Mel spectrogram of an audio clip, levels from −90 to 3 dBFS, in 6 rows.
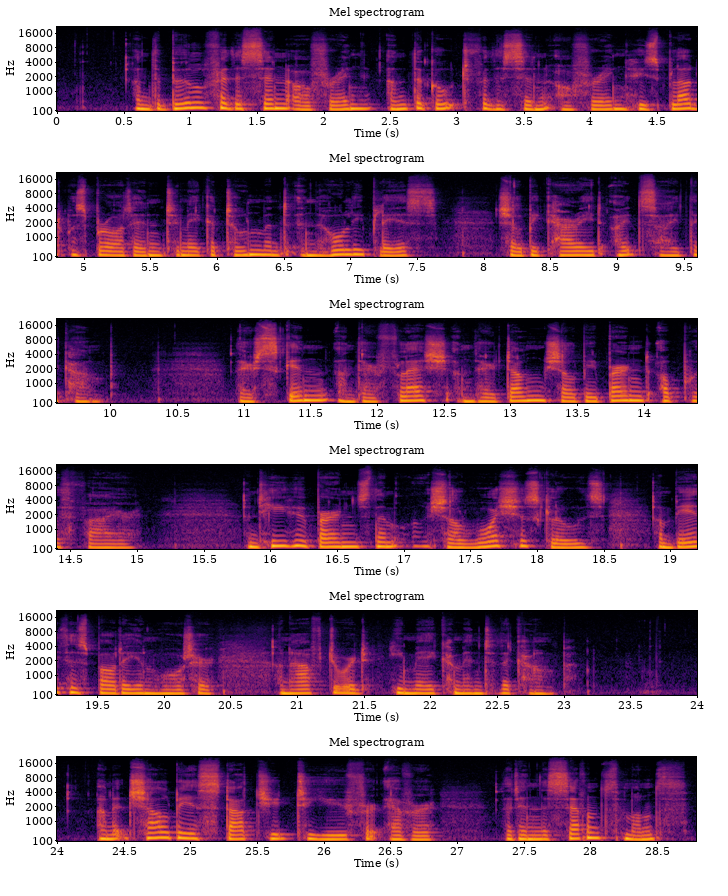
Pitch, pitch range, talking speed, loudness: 190 Hz, 175-210 Hz, 175 wpm, -21 LUFS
